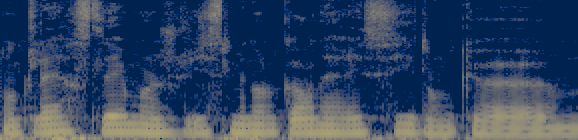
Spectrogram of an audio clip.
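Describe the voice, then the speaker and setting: With a medium pitch, the man's voice carries a dark, mellow tone. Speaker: gaming YouTuber. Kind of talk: gameplay tutorial commentary. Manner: fast; halting, many fillers.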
